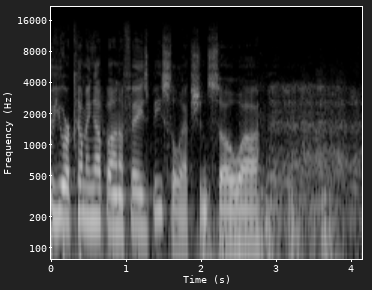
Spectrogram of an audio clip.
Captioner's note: laughter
